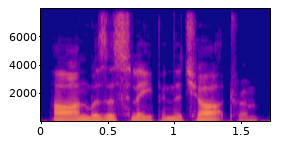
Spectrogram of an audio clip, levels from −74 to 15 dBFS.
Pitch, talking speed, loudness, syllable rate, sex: 135 Hz, 245 wpm, -16 LUFS, 5.3 syllables/s, male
